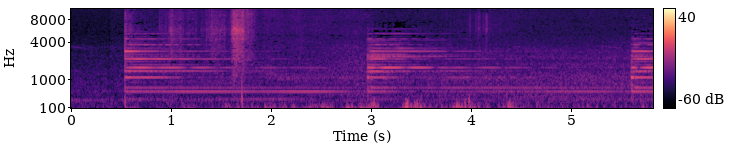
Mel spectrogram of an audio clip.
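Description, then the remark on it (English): Church bells in the quiet town center of Fletcher ring out in three distinct strikes, each with a long, shimmering harmonic hum that lingers over low background rumble, fairly loud. “The most exciting thing that happened when I was there, the church bells rang.”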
